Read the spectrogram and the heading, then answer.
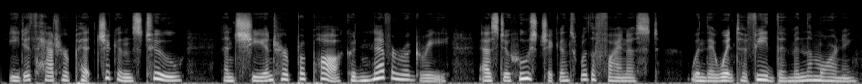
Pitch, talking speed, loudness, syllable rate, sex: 185 Hz, 210 wpm, -17 LUFS, 5.4 syllables/s, female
